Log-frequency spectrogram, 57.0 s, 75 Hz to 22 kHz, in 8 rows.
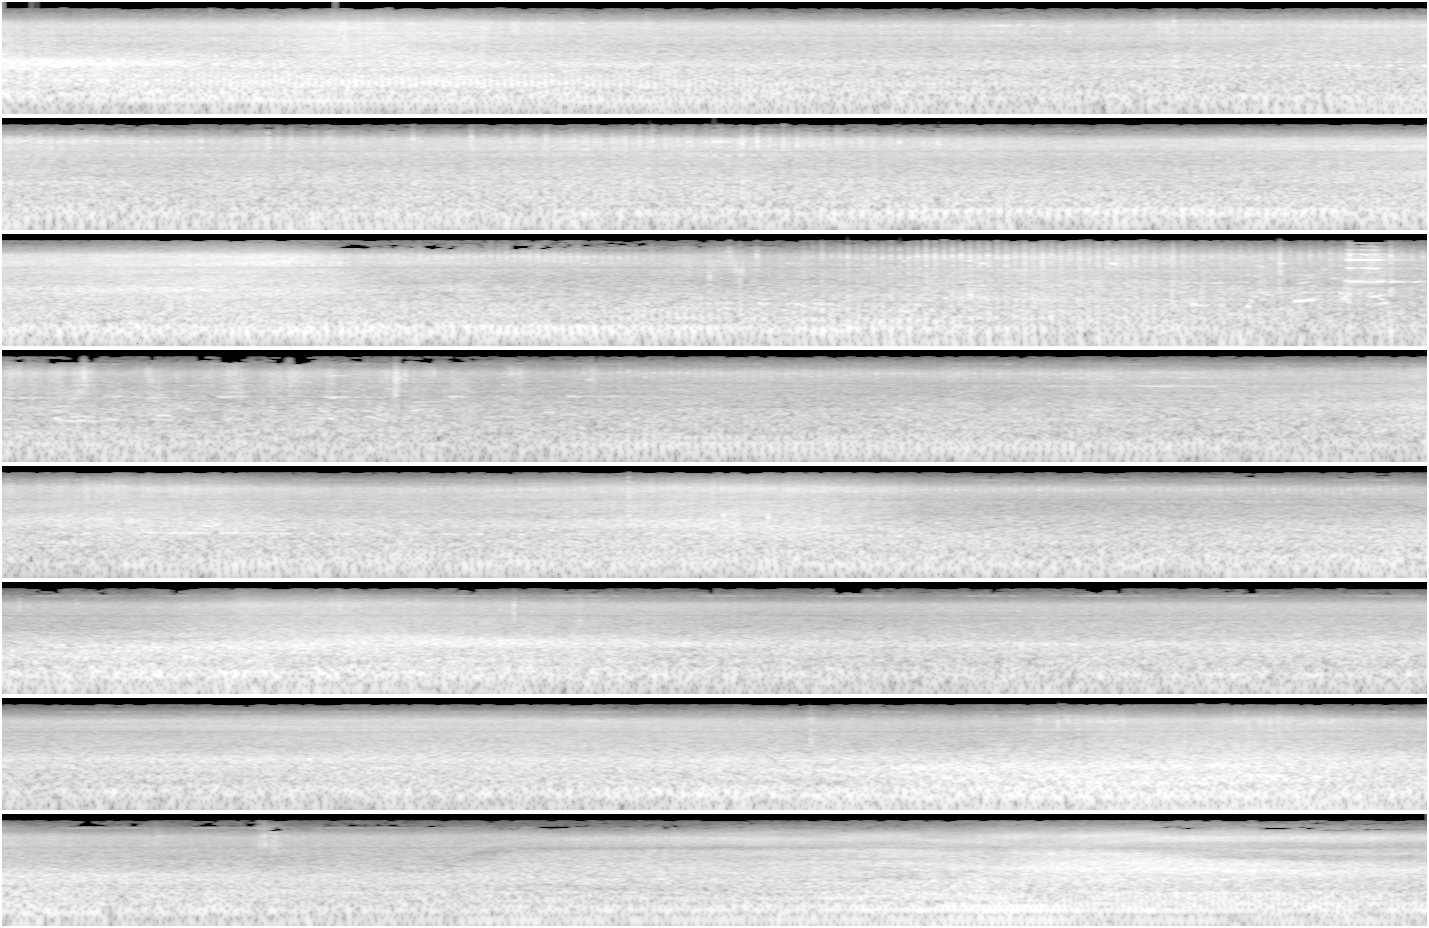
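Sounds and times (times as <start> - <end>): passing vehicles: 0.0 - 57.0.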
